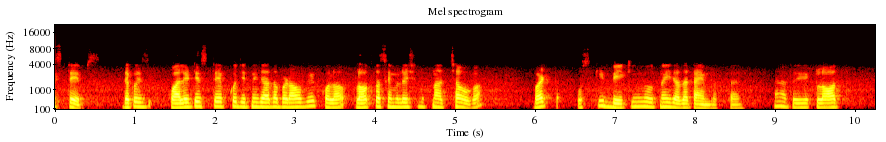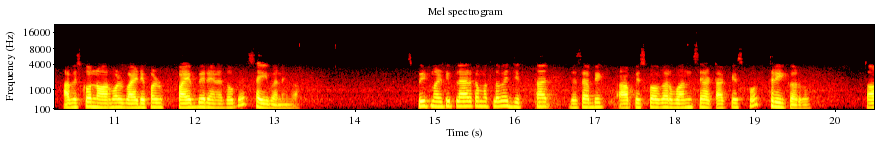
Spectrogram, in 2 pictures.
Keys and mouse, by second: 13.2 middle click, 18.1-19.7 drag.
